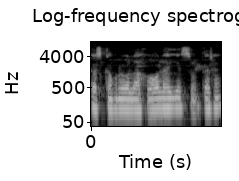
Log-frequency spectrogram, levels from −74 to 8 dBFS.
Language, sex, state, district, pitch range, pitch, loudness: Hindi, male, Bihar, Sitamarhi, 120-130 Hz, 125 Hz, -19 LUFS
